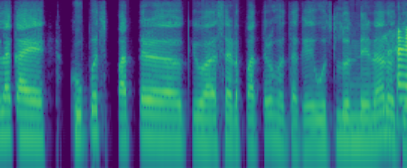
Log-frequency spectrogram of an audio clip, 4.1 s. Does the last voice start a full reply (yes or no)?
yes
